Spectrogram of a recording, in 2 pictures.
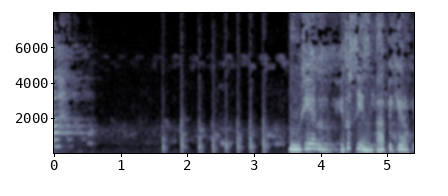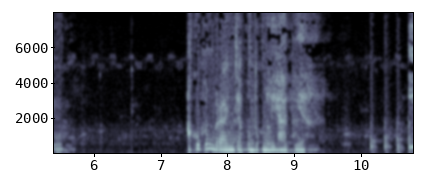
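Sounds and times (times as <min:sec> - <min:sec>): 
knocking on a bedroom door at night: 0:01.6 - 0:03.3, 0:10.1 - 0:10.7
speech: 0:03.6 - 0:05.6, 0:07.6 - 0:09.4.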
